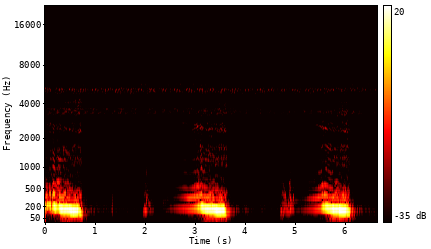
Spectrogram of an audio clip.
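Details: Wild African lion roaring at night on safari in Africa: three deep, moaning roars about two seconds apart, each swelling and then falling away, with a faint steady high whine running throughout.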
